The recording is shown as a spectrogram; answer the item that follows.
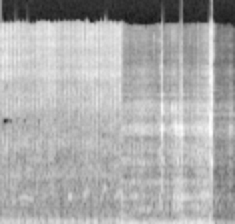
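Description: ATV engines running at idle. About a second in the sound changes abruptly to a louder, closer engine rumble with a few sharp clicks.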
